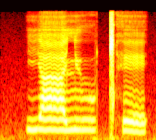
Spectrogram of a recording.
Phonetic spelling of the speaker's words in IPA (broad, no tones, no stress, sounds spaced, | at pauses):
j aː lʲ uː ǀʰ e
